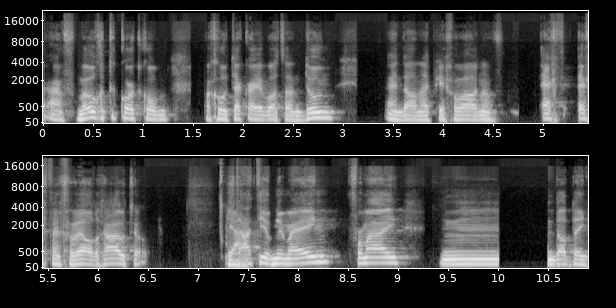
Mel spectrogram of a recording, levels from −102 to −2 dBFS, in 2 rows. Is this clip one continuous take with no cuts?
yes; 0 cuts

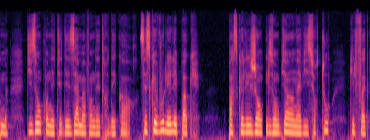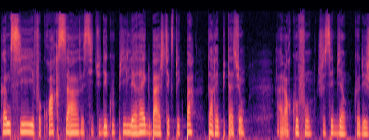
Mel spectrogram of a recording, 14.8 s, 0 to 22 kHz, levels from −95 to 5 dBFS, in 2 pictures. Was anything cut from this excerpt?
yes; 1 cut; at 5.2 s

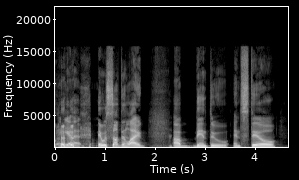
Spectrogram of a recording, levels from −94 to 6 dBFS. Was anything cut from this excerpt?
yes; 1 cut; at 2.3 s

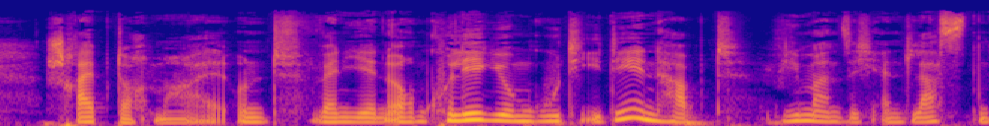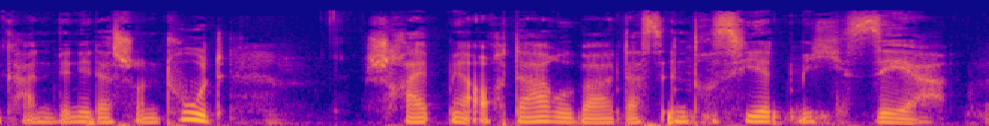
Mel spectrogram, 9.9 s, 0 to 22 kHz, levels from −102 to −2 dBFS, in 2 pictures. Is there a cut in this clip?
no; 0 cuts

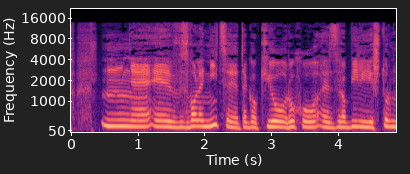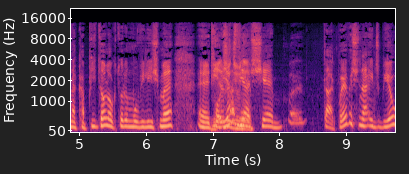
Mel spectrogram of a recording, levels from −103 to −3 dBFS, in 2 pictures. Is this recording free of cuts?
no; 1 cut; at 7.0 s

